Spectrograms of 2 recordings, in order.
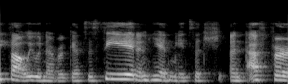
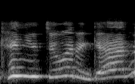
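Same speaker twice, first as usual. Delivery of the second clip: pleading onlooker; 10 semitones higher than usual. Retold or imitated. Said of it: "And they're like".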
